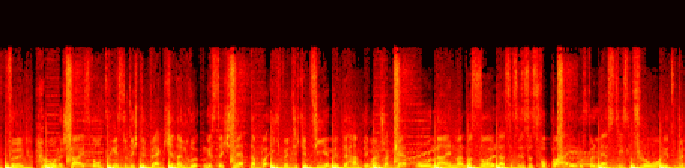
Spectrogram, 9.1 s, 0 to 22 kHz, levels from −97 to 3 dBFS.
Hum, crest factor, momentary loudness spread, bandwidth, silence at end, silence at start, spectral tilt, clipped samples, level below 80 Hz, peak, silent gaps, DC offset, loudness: none; 16 dB; 12 LU; 15.5 kHz; 0 s; 0 s; -7.5 dB/octave; under 0.1%; -24 dBFS; 0 dBFS; none; under 0.1%; -19 LUFS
